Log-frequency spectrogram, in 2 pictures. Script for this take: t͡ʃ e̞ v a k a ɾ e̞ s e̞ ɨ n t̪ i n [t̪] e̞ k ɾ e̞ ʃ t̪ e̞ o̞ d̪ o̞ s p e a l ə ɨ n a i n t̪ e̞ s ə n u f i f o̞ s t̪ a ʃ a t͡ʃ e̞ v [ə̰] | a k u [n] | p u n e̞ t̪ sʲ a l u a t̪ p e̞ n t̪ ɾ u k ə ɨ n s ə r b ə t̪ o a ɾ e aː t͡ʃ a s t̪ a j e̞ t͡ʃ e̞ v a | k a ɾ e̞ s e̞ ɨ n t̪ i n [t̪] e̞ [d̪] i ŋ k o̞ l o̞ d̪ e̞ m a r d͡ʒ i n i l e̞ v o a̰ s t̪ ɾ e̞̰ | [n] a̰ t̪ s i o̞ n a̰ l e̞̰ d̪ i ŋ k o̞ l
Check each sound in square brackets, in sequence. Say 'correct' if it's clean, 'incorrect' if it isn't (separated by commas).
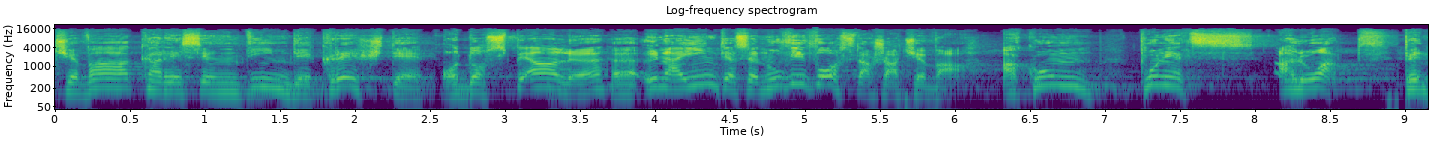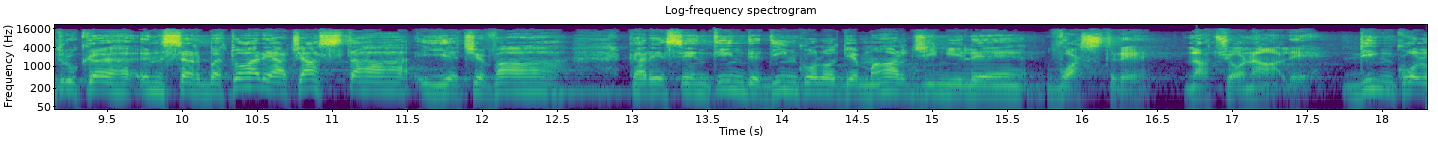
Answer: incorrect, incorrect, incorrect, incorrect, correct, correct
